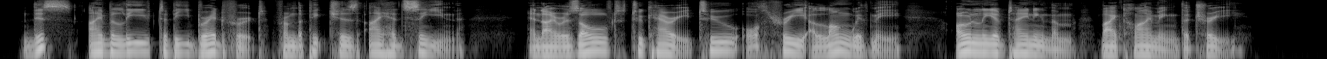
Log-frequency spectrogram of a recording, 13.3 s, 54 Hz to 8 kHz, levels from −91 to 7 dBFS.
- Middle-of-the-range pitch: No, very low, 95 Hz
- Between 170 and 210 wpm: No, average, 140 wpm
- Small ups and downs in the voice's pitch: No, average, 4.1 semitones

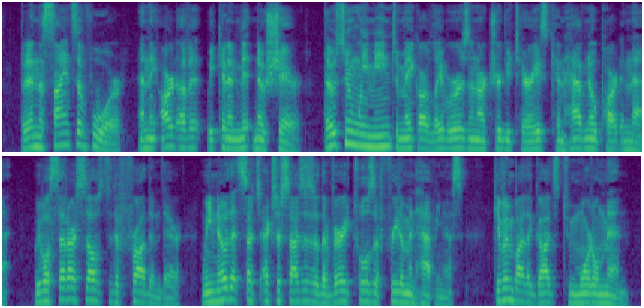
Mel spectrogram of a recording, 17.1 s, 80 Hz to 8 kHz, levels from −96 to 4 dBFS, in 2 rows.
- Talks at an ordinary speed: No, fast, 215 wpm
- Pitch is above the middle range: No, medium, 140 Hz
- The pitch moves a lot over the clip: No, average, 3.2 semitones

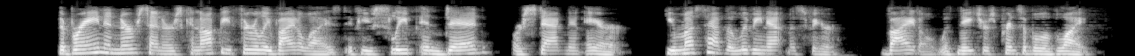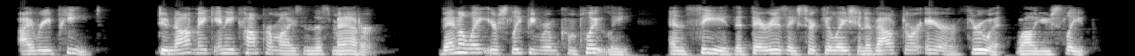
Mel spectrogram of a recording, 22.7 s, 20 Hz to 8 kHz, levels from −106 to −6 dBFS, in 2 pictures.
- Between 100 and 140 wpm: No, average, 155 wpm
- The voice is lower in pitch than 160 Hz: No, medium, 170 Hz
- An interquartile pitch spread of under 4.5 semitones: Yes, average, 3.2 semitones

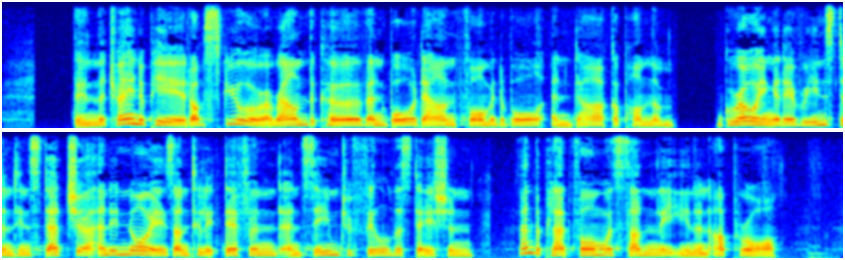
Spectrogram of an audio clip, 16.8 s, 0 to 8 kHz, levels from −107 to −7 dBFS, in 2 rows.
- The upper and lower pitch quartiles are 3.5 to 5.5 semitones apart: No, narrow, 2.6 semitones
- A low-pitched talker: No, high, 190 Hz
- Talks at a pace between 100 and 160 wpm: Yes, average, 150 wpm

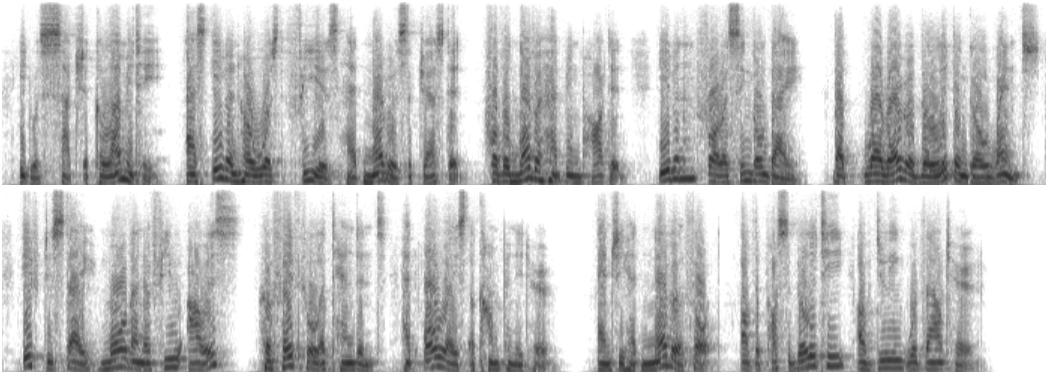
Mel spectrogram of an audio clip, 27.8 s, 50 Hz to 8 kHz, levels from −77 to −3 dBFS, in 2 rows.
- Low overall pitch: Yes, low, 110 Hz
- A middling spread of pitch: Yes, average, 4.0 semitones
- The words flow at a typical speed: No, slow, 125 wpm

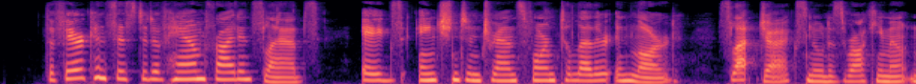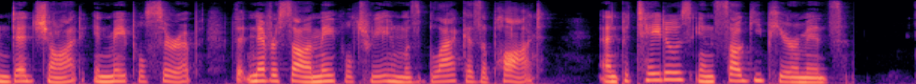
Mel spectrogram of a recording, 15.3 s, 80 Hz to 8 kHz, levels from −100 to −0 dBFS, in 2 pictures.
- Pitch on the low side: No, high, 200 Hz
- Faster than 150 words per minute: Yes, average, 170 wpm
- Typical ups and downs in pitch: Yes, average, 4.0 semitones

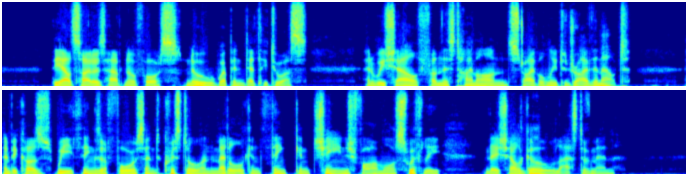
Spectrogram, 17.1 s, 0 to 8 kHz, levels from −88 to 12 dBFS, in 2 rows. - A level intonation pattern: Yes, narrow, 2.0 semitones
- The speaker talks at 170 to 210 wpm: No, average, 160 wpm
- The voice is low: Yes, very low, 85 Hz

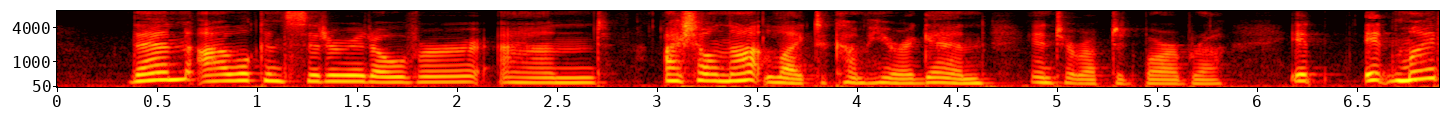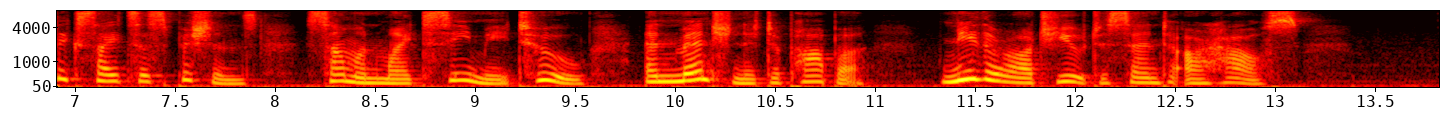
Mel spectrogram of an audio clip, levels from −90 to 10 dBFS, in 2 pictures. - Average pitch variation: No, wide, 6.4 semitones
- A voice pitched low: No, high, 205 Hz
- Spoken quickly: No, average, 180 wpm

